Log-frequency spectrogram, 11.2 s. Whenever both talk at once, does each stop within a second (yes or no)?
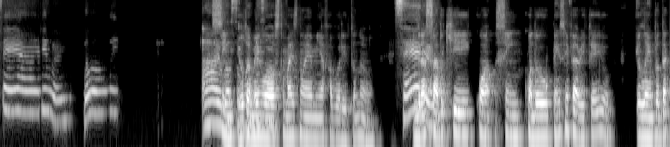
no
